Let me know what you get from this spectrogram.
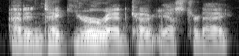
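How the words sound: The stress falls on the word your. The coat taken belongs to someone else. "the inflection there is on your"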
